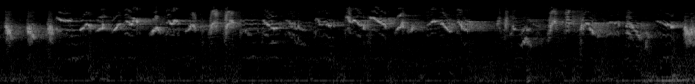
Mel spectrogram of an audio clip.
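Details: Master song of an oriental white-eye in the rapid 'nembak-nembak' style, used to train caged birds: energetic high-pitched chatter of quick slurred notes and trills, with a few brief dips in loudness; constant faint low hum.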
